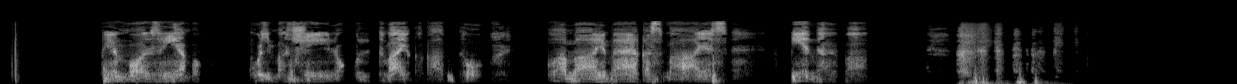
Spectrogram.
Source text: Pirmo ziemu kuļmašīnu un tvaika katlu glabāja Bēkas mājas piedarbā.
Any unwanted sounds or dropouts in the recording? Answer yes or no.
yes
